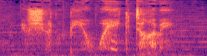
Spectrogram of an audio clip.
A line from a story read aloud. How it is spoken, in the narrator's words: Dad whispered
